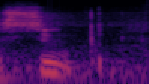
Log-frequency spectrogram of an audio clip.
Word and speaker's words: sup: way soup of a it looks like salt but it's soup pronounced soup i'm gonna this is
